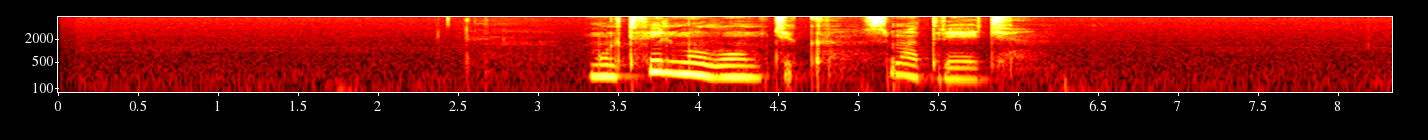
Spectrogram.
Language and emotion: Russian, sad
